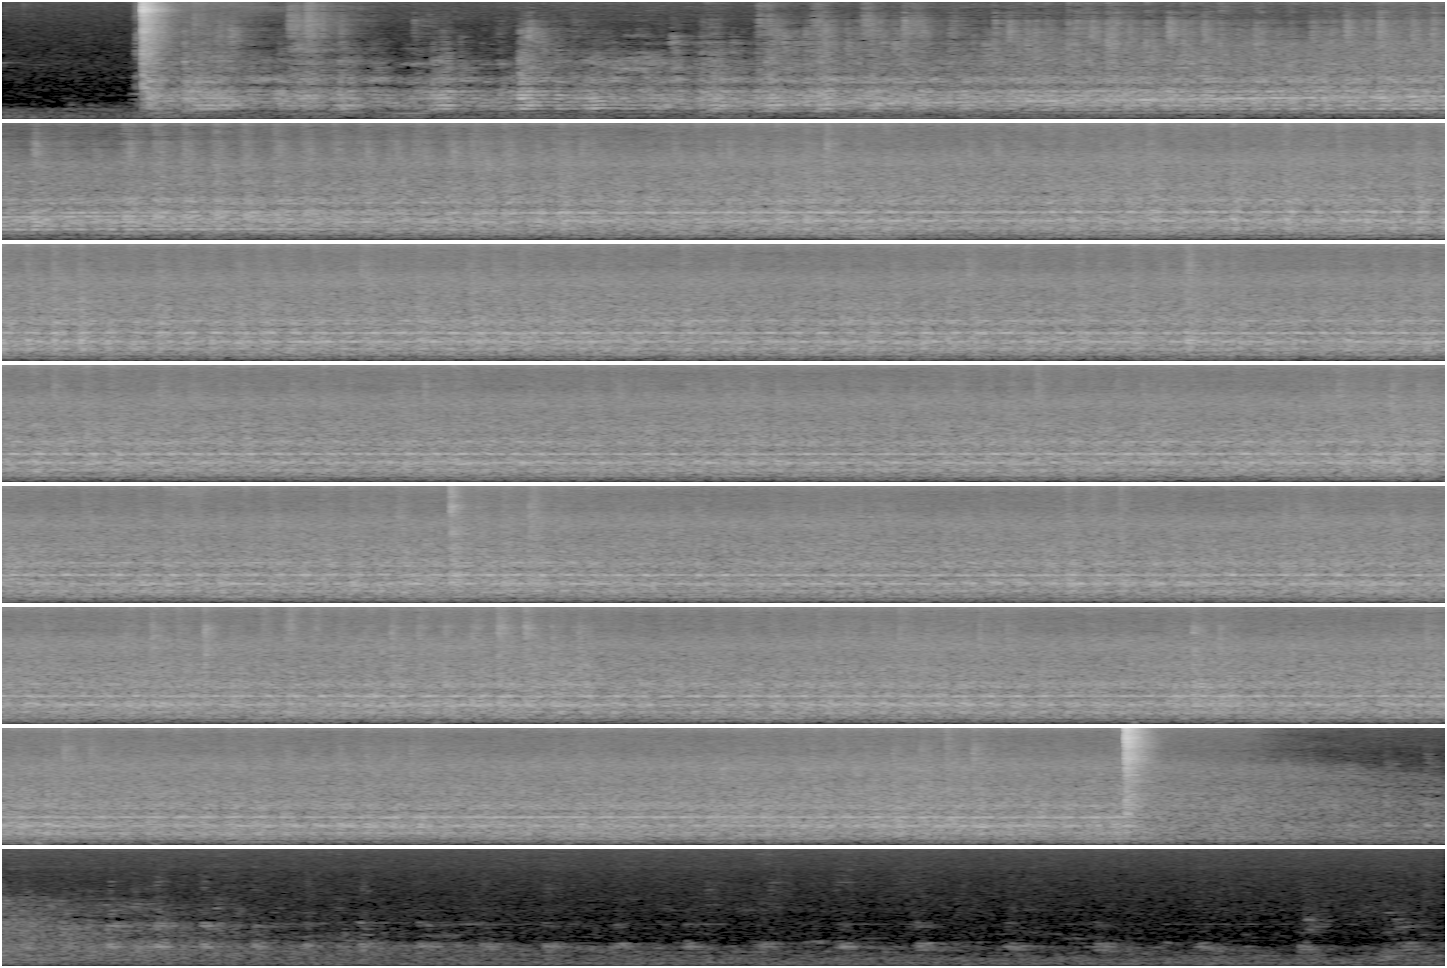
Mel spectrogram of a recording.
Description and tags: Old Noisy Ceiling Fan + RoomTone
This is the sound of an slightly old and noisy ceiling fan being switched on, run for a bit, and then turned off. It has been recorded on my cheap android phone in an empty room in Mumbai, India. There is some room tone hiss as well mixed in. You can loop the middle part to extend as the drone / rumble is quite steady.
